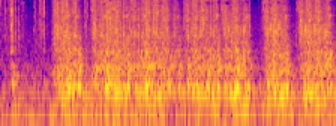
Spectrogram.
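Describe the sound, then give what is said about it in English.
Clattering mechanical noise from a restored giant IBM punch card machine running in a computer museum, a dense, steady rattle that stays loud throughout with only a few brief dips. “At the end of that hallway is a giant IBM punch card machine.”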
